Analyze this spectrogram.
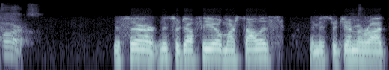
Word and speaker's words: Delfeayo: by a truly amazing musical genius and teacher, Delfeayo Marsalis. Delfeayo. I knew I said it wrong when it came out. It slipped. It slipped. Delfeayo.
